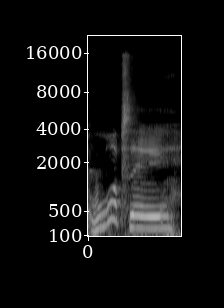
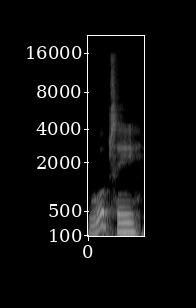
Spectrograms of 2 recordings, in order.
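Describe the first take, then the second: First: "whoopsie" drawn out slowly, high and loud; exaggerated whoopsie. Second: Said in the usual way. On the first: Player fumbling in game, exaggerated sing-out "whoopsie". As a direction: stretch "whoopsie" long, jumping up in pitch.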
